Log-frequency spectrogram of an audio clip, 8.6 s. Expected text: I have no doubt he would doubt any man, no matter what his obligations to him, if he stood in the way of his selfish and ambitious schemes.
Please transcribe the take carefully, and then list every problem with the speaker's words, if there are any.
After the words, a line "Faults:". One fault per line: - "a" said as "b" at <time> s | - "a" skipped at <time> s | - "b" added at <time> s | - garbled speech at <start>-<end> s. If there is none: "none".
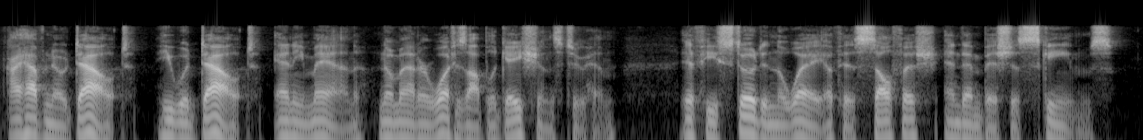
I have no doubt he would doubt any man, no matter what his obligations to him, if he stood in the way of his selfish and ambitious schemes.
Faults:
none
